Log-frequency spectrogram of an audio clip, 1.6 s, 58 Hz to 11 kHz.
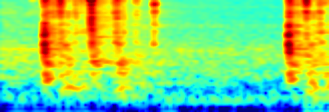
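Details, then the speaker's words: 2004 Buick LeSabre with inoperative cruise control: throttle opened by hand gives sharp dry clicks and a scratchy catch from a carbon-gummed throttle body; possibly stressed the cruise module, which was to be replaced. "pretty good you hear it clicking here how it catches so it has what we would consider throttle body cing so inside this throttle body unit it's pretty gummed up"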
